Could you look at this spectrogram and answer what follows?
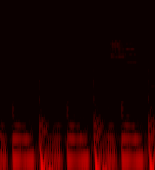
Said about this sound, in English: Whose cat is that? That's Boo Boo. Boo Boo, do you wanna play?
